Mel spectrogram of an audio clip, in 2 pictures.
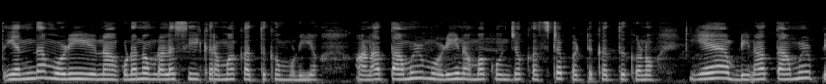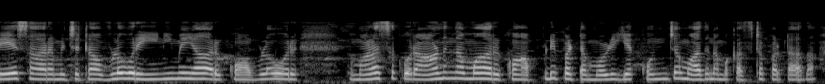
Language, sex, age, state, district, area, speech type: Tamil, female, 18-30, Tamil Nadu, Kallakurichi, urban, spontaneous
